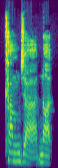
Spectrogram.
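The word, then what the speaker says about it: 감자: Kamja, not Kim, but kamja. Now I'm like kimbap totally makes sense to me. And to that point, Andrea, in that recipe title itself, kalbi and kamja, they're the same letter.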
